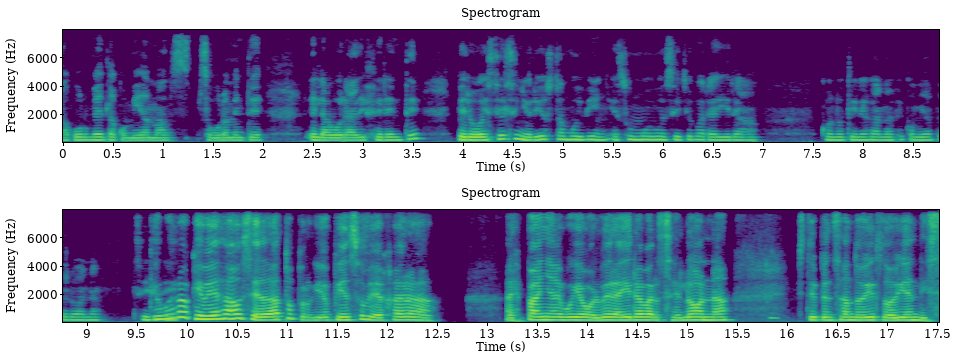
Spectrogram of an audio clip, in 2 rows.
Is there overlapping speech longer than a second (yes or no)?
no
